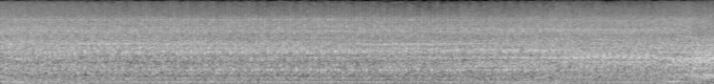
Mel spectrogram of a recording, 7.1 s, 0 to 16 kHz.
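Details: Mitsubishi Pajero Exceed 2.8 TDI diesel, at idle and revs: loud clatter with a busy metallic rattle, roughly four per second; owner suspects timing chain, unconfirmed.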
